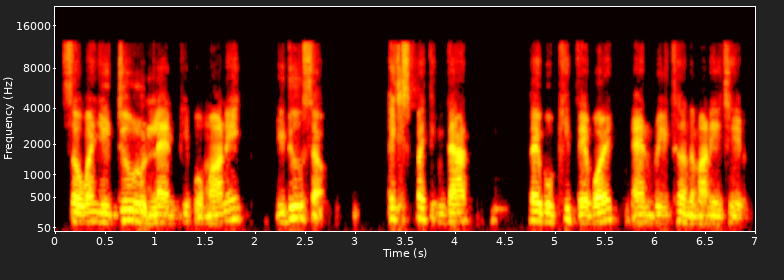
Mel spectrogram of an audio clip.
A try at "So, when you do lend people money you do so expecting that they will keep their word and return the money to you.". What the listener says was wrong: I dislike the way you're pronouncing these words. Like it's it's too choppy. Stretch the words out kind.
